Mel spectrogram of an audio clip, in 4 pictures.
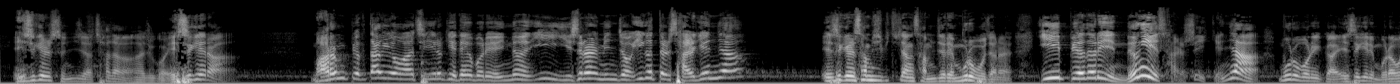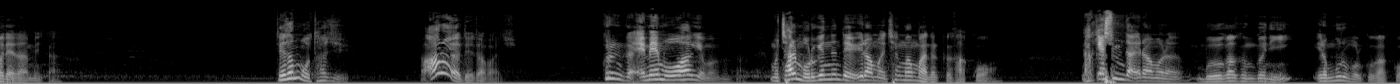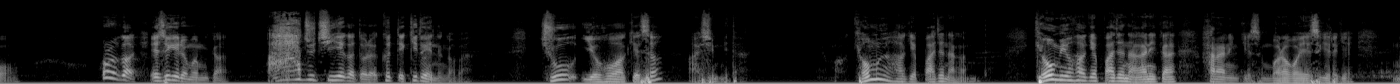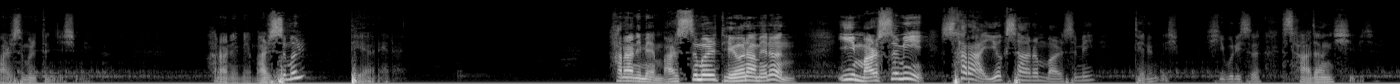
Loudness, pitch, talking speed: -21 LUFS, 165 Hz, 295 characters per minute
